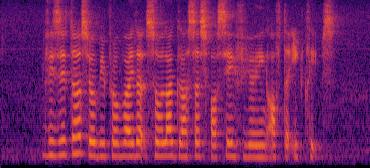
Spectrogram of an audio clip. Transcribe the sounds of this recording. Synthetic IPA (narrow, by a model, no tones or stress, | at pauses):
vizitəswilbipʰɹovajdəd̚solaɡlasəsfɔsefvjuɹĩŋɔ̰fdəʔikʰlip̚s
